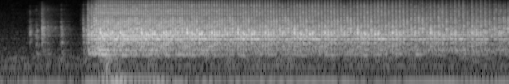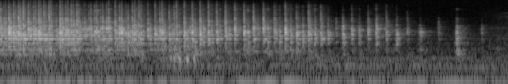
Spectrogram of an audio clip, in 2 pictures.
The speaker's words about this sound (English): let's spin and see what we're going to review in the next episode, shall we?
